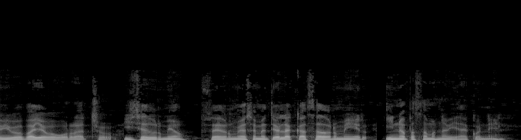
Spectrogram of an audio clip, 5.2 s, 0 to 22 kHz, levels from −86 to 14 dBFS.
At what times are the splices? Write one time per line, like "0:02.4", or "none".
none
